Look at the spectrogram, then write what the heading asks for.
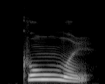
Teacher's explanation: that g final consonant before a m becomes ng, so it sounds like 국물.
